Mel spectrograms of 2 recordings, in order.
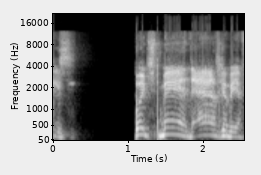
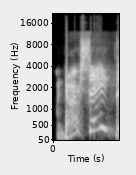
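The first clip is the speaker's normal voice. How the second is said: surprised; 12 semitones higher than usual. Real, not acted. Incredulous question.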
